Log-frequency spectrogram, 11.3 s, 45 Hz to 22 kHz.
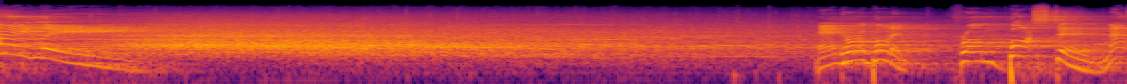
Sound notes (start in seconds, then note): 0.0 crowd cheering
